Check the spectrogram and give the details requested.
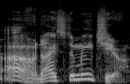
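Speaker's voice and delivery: high, eager hello; cheery greeting. Acted. Coulter meets the two newcomers, cheery and high. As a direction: greet them brightly. Meeting new friends.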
